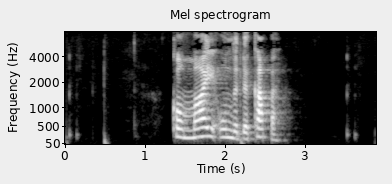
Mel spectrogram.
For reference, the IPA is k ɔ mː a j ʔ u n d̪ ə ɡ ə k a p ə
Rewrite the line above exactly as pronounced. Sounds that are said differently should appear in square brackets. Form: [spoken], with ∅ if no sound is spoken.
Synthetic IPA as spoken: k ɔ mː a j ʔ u n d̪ ə [d] ə k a p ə

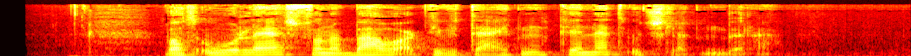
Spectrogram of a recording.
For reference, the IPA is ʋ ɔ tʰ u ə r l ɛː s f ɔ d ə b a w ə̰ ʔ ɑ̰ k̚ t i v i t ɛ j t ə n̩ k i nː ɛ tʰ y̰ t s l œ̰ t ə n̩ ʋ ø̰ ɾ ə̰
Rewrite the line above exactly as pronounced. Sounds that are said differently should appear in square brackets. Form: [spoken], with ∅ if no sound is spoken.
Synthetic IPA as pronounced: ʋ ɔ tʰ u ə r l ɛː s f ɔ [n] ə b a w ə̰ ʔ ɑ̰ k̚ t i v i t ɛ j t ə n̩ k [ɪ] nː ɛ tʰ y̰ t s l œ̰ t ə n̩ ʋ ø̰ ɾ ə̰

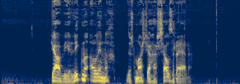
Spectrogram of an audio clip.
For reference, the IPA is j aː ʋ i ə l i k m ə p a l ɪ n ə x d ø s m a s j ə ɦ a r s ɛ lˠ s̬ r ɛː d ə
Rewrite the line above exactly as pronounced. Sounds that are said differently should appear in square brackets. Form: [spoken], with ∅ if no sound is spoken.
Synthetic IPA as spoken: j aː ʋ i ə l i k m ə [ʔ] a l ɪ n ə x d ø s m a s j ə ɦ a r s ɛ lˠ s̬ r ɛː d ə

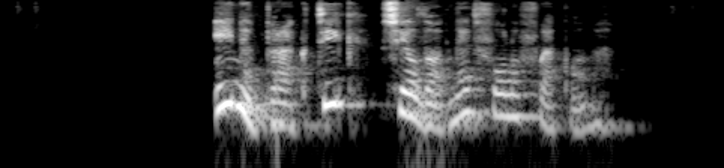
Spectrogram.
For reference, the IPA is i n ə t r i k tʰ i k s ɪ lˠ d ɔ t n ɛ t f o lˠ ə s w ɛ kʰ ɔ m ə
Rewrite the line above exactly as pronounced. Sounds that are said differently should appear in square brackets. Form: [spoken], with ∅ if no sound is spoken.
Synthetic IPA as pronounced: i n ə [p] r [a] k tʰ i k s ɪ lˠ d ɔ t n ɛ t f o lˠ ə [f] w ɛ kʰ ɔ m ə

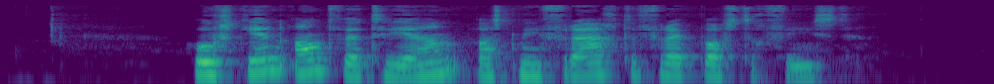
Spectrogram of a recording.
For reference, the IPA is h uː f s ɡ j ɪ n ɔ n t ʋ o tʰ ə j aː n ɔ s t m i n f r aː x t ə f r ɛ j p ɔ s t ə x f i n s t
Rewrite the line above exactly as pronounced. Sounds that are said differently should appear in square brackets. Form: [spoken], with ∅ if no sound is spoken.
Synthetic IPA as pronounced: h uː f s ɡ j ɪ n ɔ n t ʋ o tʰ ə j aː n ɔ s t m i n f r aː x t ə f r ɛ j p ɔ s t ə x f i n s t

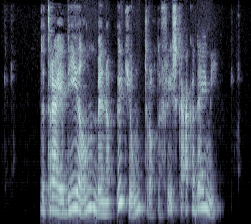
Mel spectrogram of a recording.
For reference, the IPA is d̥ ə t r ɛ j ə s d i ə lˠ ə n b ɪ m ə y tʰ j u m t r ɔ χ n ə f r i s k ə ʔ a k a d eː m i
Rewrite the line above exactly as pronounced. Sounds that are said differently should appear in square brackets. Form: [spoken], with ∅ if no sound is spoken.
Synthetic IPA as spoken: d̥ ə t r ɛ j ə [∅] d i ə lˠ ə n b ɪ [n] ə y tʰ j u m t r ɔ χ [d] ə f r i s k ə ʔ a k a d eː m i

